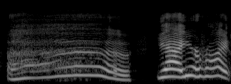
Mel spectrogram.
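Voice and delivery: high, drawn-out "oh" of realization; imitated high-pitched agreement; dawning realization. Acts out coworker's dawning realization.

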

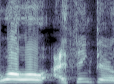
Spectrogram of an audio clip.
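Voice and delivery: calling out. Acted. Jonathan calling to the boy.

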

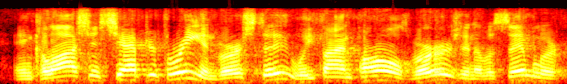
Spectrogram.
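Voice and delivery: ordinary talk

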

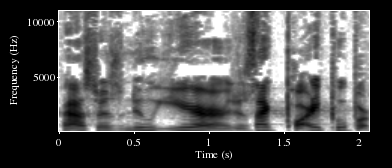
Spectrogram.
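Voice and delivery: usual speaking voice

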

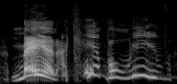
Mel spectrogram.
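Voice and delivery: loud, high, drawn-out exclamation; anguished outburst. Acted. Guilt-ridden person suddenly erupting, anguished. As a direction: burst out as guilt overwhelms you.

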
